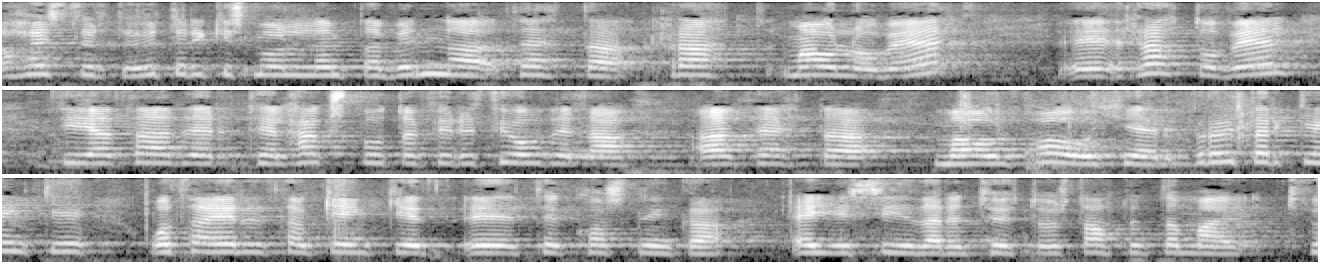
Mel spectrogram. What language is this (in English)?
Icelandic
